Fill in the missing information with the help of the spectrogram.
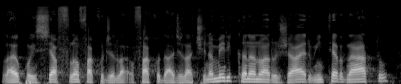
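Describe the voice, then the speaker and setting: A man's voice: lowish voice, fast talker. A man, a theology professor telling stories as a podcast guest and acting out the dialogue. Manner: animated, acts out dialogue. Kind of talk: storytelling interview.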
